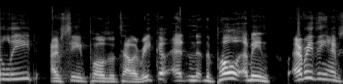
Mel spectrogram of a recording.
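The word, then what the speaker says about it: Talarico: Tallarico.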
